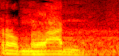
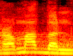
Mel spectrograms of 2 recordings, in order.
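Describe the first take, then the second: First: The middle consonant is an l sound. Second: The middle consonant is a d sound. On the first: "punyanya lo" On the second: "Enggak punya dot"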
